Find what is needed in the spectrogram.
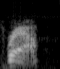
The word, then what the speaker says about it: Rapp: The kids call me Mrs. Rapp. – Mrs. Rapp. Wait, what? How do you spell it? – Like the music, R-A-P-P.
